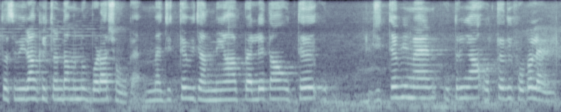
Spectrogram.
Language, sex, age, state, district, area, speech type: Punjabi, female, 60+, Punjab, Ludhiana, urban, spontaneous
